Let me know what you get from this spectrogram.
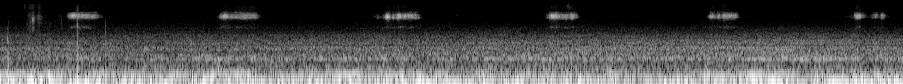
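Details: Sleeping calico cat Angttu snoring deeply. Airy high wheezing breaths return at an even pace about every two and a half seconds, six in a row, with a quiet low room hum beneath.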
